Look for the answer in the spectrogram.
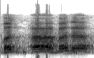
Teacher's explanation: نون ساکن یا تنوین کے بعد حروف حلقی چھ حروف حمزہ ہا عین ہا غین خوا میں سے کوئی حرف آئے تو نون ساکن اور تنوین کی آواز کو غنہ کیے بغیر جلدی پڑھیں گے · Term: اظہار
